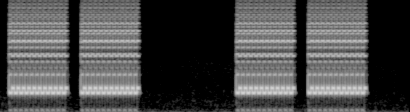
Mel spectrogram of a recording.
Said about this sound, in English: your host is busy at the kitchen. He tells you, Please pick up the phone for me. And you oblige, picking up the phone and ask, Hello?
